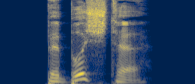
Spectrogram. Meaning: inflection of bebuscht: 1. strong/mixed nominative/accusative feminine singular 2. strong nominative/accusative plural 3. weak nominative all-gender singular
- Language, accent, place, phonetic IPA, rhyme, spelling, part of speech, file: German, Germany, Berlin, [bəˈbʊʃtə], -ʊʃtə, bebuschte, adjective, De-bebuschte.ogg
